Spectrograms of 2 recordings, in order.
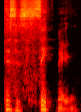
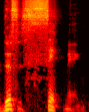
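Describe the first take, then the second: First: Much softer, hushed and lower; hushed awe. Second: Said in the usual way. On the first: Shown as a demonstration. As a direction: breathe it out in quiet awe.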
